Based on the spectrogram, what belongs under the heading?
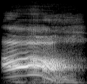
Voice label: Scout auto dejected tie

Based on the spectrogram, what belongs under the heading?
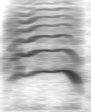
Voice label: scout scared

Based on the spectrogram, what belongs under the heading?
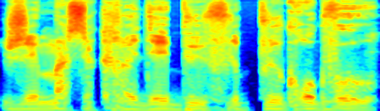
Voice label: sniper taunts, fr

